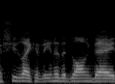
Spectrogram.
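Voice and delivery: ordinary delivery

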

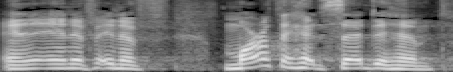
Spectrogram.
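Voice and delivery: normal talking voice

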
